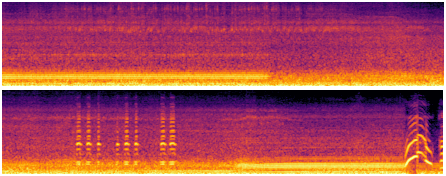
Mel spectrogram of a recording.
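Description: Motorcycles cruise on a long-distance endurance ride, engines humming steadily with shifting tones as they speed up, a horn honking midway and wind rushing past throughout.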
